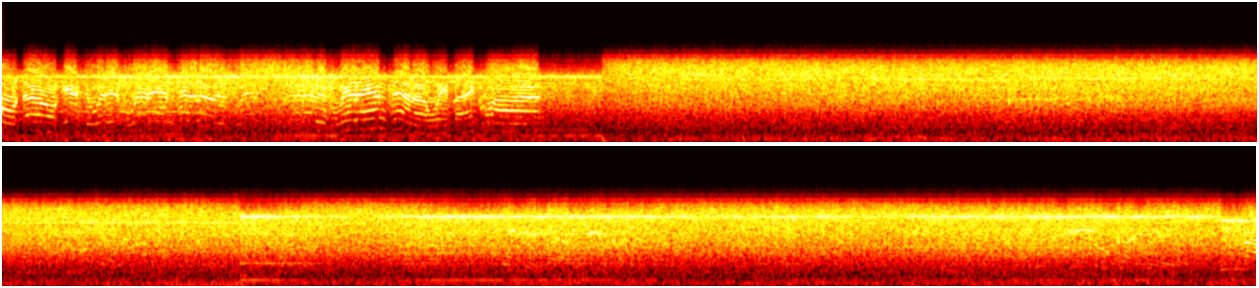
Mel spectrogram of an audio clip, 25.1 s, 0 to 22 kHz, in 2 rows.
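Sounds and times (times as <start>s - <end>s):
radio static hiss: 0.0s - 25.0s
low hum: 0.1s - 25.0s
faint steady tone: 14.8s - 25.0s.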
